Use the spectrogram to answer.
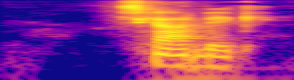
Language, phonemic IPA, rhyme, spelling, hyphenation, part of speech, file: Dutch, /ˈsxaːr.beːk/, -aːrbeːk, Schaarbeek, Schaar‧beek, proper noun, Nl-Schaarbeek.ogg
- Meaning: Schaerbeek (a municipality of Brussels, Brussels Capital Region, Belgium)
